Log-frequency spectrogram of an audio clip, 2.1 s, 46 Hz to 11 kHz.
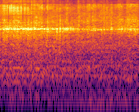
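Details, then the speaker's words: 2002 Ford E-series van, 5.4 modular V8 (believed), check engine light, codes P1132/P1152: with PCV hose reconnected, a steady high-pitched buzz over the idle from a faulty vibrating PCV valve causing a large vacuum leak. "yep that thing buzzing away buzzing buzzing buzzing away"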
